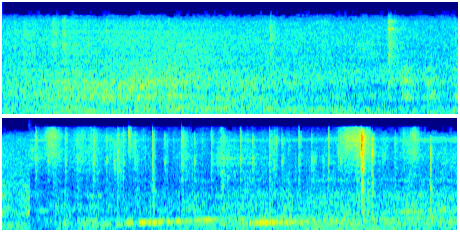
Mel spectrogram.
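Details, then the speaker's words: Electric VW Beetle conversion driving: motor whine climbs in pitch over road noise as speed builds toward the top of the power band, dropping back after a gear change; normal motor whine under acceleration. "You can really hear the motor. Yeah, and then that's about it. Then when you switch gears, then it goes back down."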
